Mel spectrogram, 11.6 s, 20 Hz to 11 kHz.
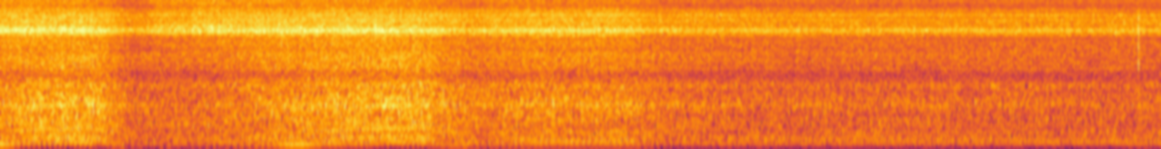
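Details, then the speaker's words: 1952 Ford Customline flathead V8, cold start after one to two months sitting, 12-volt jump pack on 6-volt battery, gas poured in carb, dual exhaust with glass packs: catches straight away, brief flare, then smooth, quiet, even idle, no misfire or knock. "Makes her crack right off. Let's listen to that old flathead just taking purr. Quiet as can be."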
